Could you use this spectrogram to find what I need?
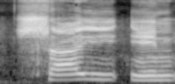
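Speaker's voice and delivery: সাই ইন read very slowly, both syllables drawn out; slow drawn-out recitation. Shown as a demonstration. Teacher reciting সাই ইন to students, slowly drawn out. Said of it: "কীভাবে পড়ব".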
